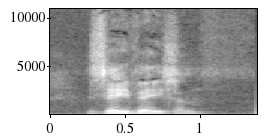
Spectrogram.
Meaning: 1. navigation, seafaring 2. sea creature
- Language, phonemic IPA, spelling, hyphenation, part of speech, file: Dutch, /ˈzeːˌʋeː.zə(n)/, zeewezen, zee‧we‧zen, noun, Nl-zeewezen.ogg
